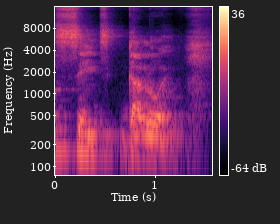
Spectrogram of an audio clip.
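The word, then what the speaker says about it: Saint-Gilloise: USG, let me pronounce it the way the French people will pronounce it. Union Saint Galoy.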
